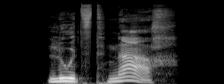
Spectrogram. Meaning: second-person singular preterite of nachladen
- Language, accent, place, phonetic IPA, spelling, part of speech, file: German, Germany, Berlin, [ˌluːt͡st ˈnaːx], ludst nach, verb, De-ludst nach.ogg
